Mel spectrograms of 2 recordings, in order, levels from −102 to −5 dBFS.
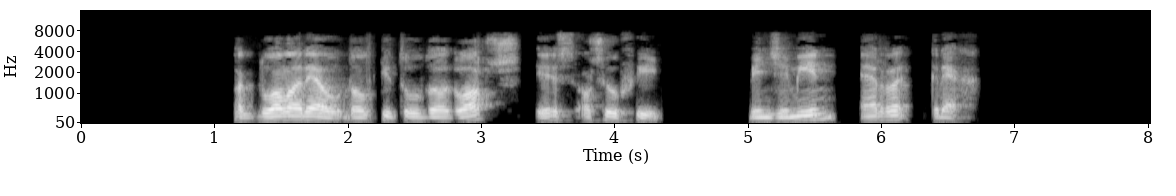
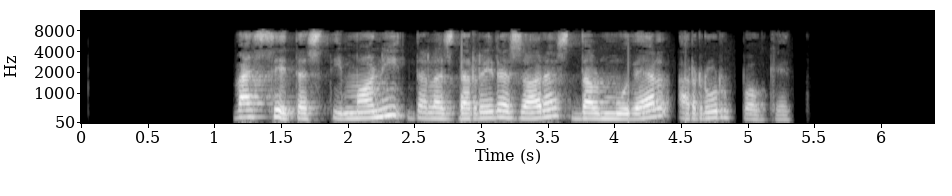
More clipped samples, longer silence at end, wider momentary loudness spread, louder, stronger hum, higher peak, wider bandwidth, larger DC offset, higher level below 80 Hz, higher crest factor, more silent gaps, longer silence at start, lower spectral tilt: neither; first, 1.3 s vs 1.1 s; about the same, 12 LU vs 12 LU; second, -22 LUFS vs -17 LUFS; neither; about the same, -2 dBFS vs -2 dBFS; second, 7.6 kHz vs 8.4 kHz; neither; second, -66 dBFS vs -60 dBFS; about the same, 20 dB vs 18 dB; first, 3.30-3.41 s, 4.36-5.01 s, 5.69-5.83 s, 6.23-6.37 s vs 4.91-4.96 s; about the same, 1.15 s vs 1.15 s; about the same, -4.5 dB/octave vs -5 dB/octave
